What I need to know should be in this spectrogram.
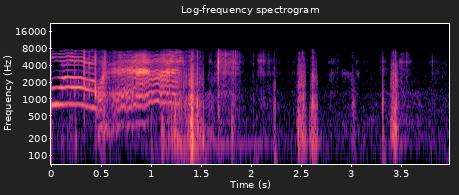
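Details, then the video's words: Female kitten making odd noises as she eats: a loud, strained meow with a wavering, warbling middle that breaks off, followed by scattered crunching and clicks of chewing. "Kitten Makes Funny Noises While Eating"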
